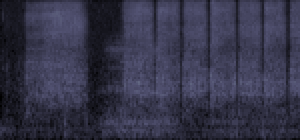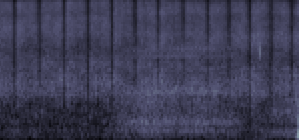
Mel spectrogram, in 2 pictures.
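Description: Wood stain being rubbed by hand into a Gibson Les Paul Studio guitar body: close, steady rubbing with a regular rhythm of strokes and soft scuffing, continuous throughout, with no voices.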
